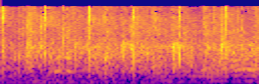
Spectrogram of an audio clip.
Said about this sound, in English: Happy Mother's Day. In fact, we want to honor all the moms today. Why don't you guys stand together? All the moms, you guys stand. We want to honor you. Come on, let's give them a hand clap.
